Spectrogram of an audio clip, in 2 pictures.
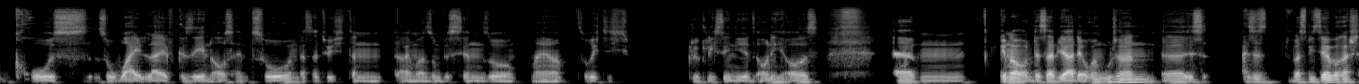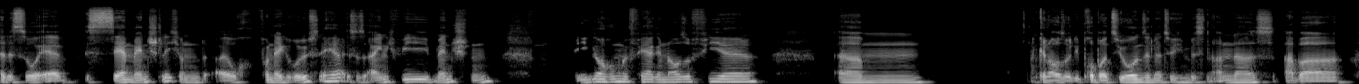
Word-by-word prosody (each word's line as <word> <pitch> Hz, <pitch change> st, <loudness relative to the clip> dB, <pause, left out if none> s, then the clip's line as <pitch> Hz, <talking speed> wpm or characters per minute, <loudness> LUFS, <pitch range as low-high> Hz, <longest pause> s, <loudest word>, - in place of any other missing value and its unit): groß 90 Hz, 0 st, 0 dB
so -, -, -3 dB
Wildlife 90 Hz, 0 st, +2 dB
gesehen, 90 Hz, -1 st, -1 dB
außer 105 Hz, -3 st, -4 dB
im 90 Hz, 0 st, -12 dB
Zoo 95 Hz, 0 st, +3 dB
und 105 Hz, -, -5 dB
das -, -, -8 dB
natürlich 80 Hz, -, -7 dB
dann 75 Hz, -1 st, -6 dB
da 75 Hz, -, -5 dB
immer 75 Hz, 0 st, -2 dB
so 75 Hz, -, -6 dB
'n 80 Hz, -, -6 dB
bisschen 80 Hz, +1 st, -5 dB
so, 75 Hz, 0 st, 0 dB, 0.2 s
na 65 Hz, -, -4 dB
ja, 70 Hz, -1 st, -3 dB
so -, -, -12 dB
richtig -, -, -6 dB, 0.6 s
glücklich -, -, -6 dB
sehen 85 Hz, +1 st, -3 dB
die 85 Hz, -, -3 dB
jetzt 85 Hz, -2 st, -2 dB
auch 95 Hz, -, -1 dB
nicht 100 Hz, +1 st, -1 dB
aus. 105 Hz, +1 st, 0 dB, 0.8 s
Ähm, 90 Hz, -2 st, 0 dB, 0.3 s
genau 100 Hz, -3 st, +8 dB
und 85 Hz, -, -1 dB
deshalb, -, -, +6 dB
ja, -, -, +10 dB
der -, -, +5 dB
Orang 105 Hz, -2 st, +1 dB
Utan, 115 Hz, 0 st, +3 dB
äh, 100 Hz, +1 st, +2 dB
ist 105 Hz, -, 0 dB, 0.3 s
also, 105 Hz, -2 st, -1 dB, 0.2 s
was 100 Hz, 0 st, +1 dB
mich 110 Hz, -, 0 dB
sehr 110 Hz, -, +9 dB
überrascht 105 Hz, +1 st, +5 dB
hat, -, -, 0 dB
ist 100 Hz, +2 st, 0 dB
so, 100 Hz, -, +2 dB
er 85 Hz, -, +2 dB, 0.2 s
ist 105 Hz, -3 st, +3 dB
sehr 105 Hz, +2 st, +5 dB
menschlich 115 Hz, +9 st, -1 dB
und 100 Hz, -4 st, -7 dB
auch 95 Hz, +1 st, -3 dB
von 115 Hz, -, -2 dB
der 95 Hz, 0 st, +2 dB
Größe 95 Hz, +8 st, 0 dB
her 150 Hz, +3 st, +2 dB
ist -, -, -7 dB
es -, -, -6 dB
eigentlich 110 Hz, +2 st, -4 dB
wie 120 Hz, 0 st, +1 dB
Menschen, 115 Hz, +4 st, -4 dB, 0.7 s
wiegen 105 Hz, +5 st, -4 dB
auch 125 Hz, -1 st, +2 dB
ungefähr 125 Hz, -1 st, -1 dB
genauso 110 Hz, +2 st, -2 dB
viel. 130 Hz, +1 st, -1 dB, 0.8 s
Ähm, 95 Hz, 0 st, -3 dB, 1.1 s
genau, 90 Hz, +1 st, +1 dB
also, 90 Hz, -2 st, +1 dB
die -, -, -5 dB
Proportionen 105 Hz, 0 st, +4 dB
sind 105 Hz, -, -1 dB
natürlich 95 Hz, +1 st, -4 dB
'n 95 Hz, -, -5 dB
bisschen 100 Hz, +1 st, -7 dB
anders, 100 Hz, +2 st, -3 dB
aber 80 Hz, +3 st, 0 dB
100 Hz, 170 wpm, -23 LUFS, 90-110 Hz, 1.1 s, ja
